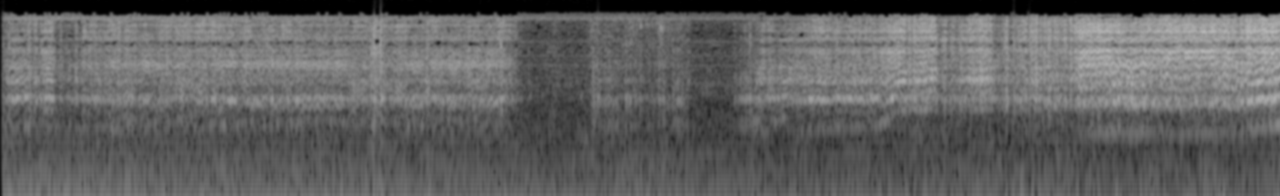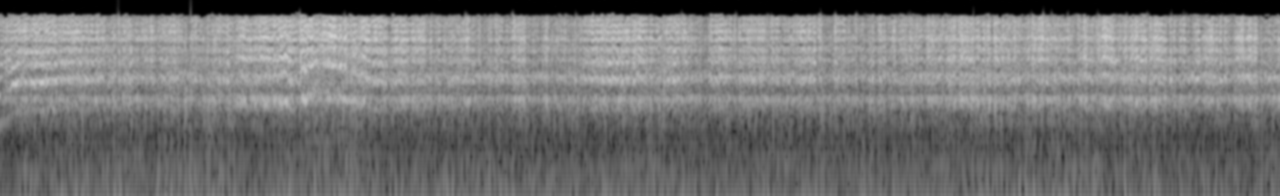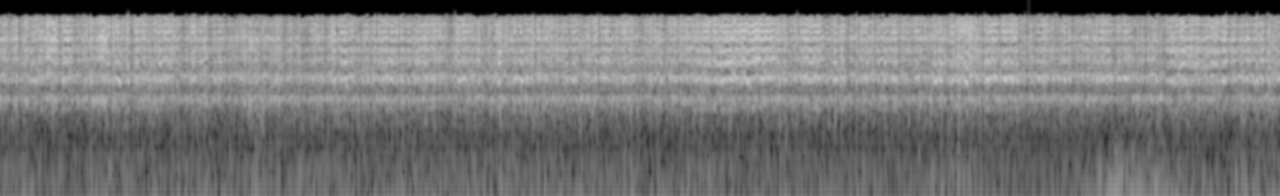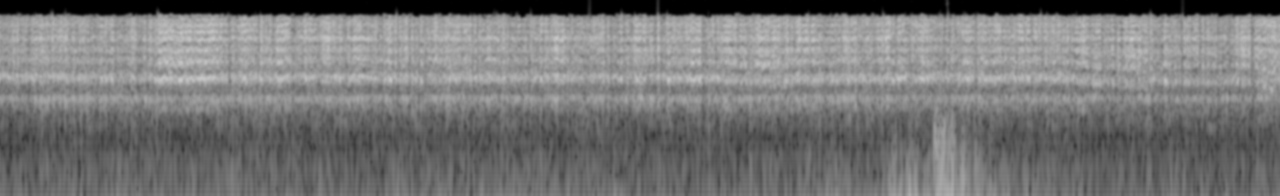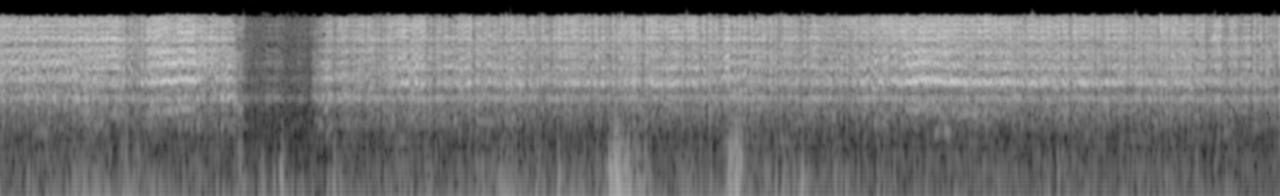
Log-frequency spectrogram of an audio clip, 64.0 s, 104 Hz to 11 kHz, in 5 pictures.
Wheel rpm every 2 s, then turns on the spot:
60, 70, 40, 20, 80, 110, 160, 240, 240, 230, 230, 230, 230, 230, 230, 230, 230, 230, 230, 230, 230, 230, 230, 230, 220, 200, 110, 130, 190, 200, 190, 190.
4-6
